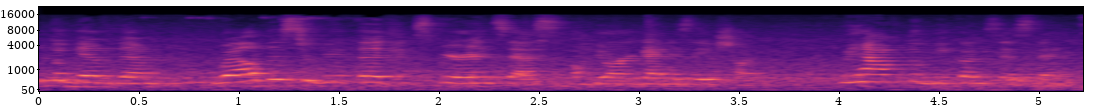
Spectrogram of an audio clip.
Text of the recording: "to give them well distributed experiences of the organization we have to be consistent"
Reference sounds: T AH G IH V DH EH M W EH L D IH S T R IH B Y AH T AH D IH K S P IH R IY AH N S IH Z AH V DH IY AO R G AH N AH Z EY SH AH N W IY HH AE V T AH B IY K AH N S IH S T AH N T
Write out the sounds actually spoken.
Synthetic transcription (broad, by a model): T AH G IH V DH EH M W EH L D IH S T R IH B Y AH T AH D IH K S P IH R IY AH N S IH S AH V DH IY AO R G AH N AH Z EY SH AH N W IY HH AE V T AH B IY K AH N S IH S T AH N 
